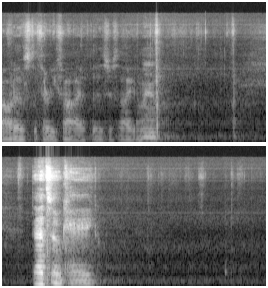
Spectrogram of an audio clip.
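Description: Trading cards slide and flick against each other in a hand.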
